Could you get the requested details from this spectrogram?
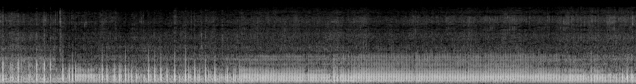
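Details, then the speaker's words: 2003 Murray single-stage two-stroke snowblower, first run in 5 years, revved up: high steady buzz holding even revs with no stumbling or rattles. Runs healthy under load. "so let's try revving it up again and we'll see what kind of torque we have"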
